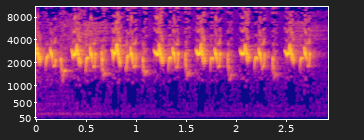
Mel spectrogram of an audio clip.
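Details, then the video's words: Bulbul (merbah) lure calls: continuous rhythmic chattering of paired, bubbly falling notes, repeated about twice per second, with faint low background hum. "Suara burung merbah untuk memikat burung merbah liar"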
